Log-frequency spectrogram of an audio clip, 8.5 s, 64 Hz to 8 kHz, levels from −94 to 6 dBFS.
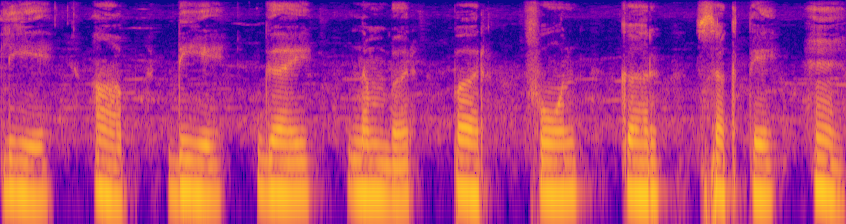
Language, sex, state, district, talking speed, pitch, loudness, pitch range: Hindi, male, Haryana, Rohtak, 70 wpm, 120 Hz, -16 LUFS, 120-130 Hz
